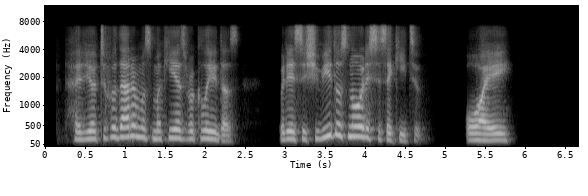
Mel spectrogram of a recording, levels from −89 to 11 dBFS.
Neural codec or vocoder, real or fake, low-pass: codec, 16 kHz, 0.2 kbps, FocalCodec; fake; 7.2 kHz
